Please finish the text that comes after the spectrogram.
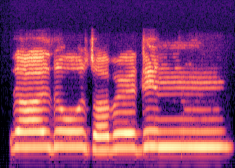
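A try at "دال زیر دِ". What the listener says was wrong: This is not zabar.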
